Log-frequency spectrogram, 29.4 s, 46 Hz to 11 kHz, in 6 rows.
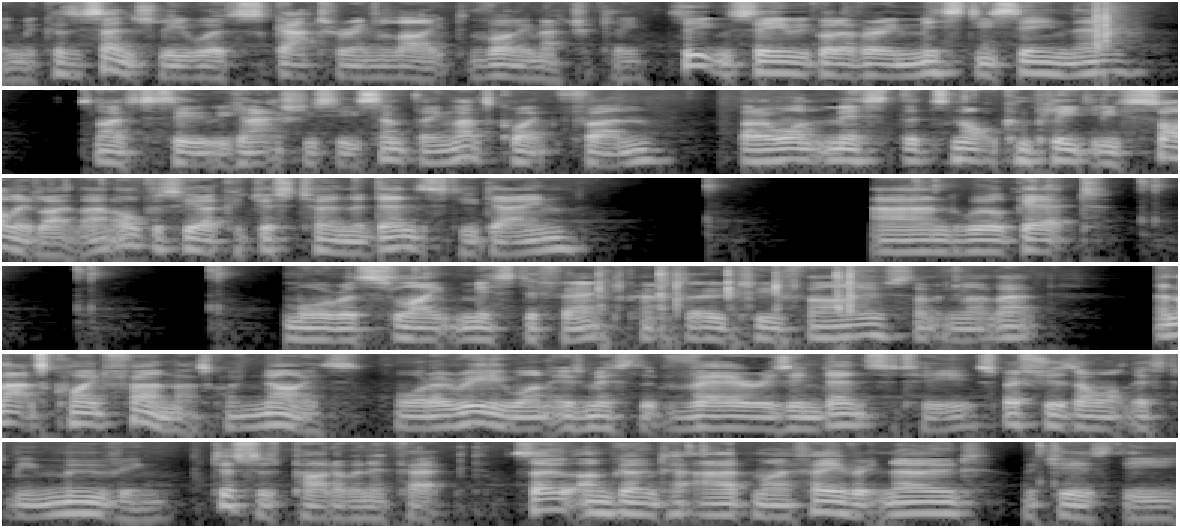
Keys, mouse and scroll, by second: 3.7 middle click, 4.6 KP_0, 5.9-7.8 scroll up 1, 11.3 click, 17.2 KP_Decimal, 27.3 click.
